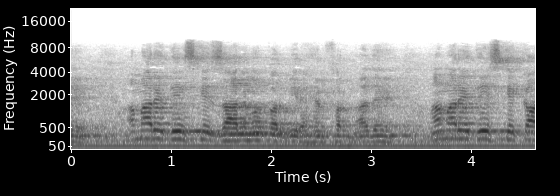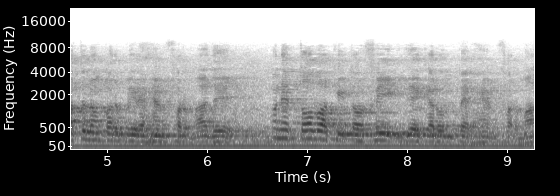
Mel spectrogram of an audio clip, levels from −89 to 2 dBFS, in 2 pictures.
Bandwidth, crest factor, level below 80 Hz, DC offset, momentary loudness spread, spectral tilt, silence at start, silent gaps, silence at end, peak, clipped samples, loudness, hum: 10 kHz; 16 dB; -38 dBFS; under 0.1%; 9 LU; -5.5 dB/octave; 0 s; none; 0 s; -8 dBFS; under 0.1%; -25 LUFS; none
